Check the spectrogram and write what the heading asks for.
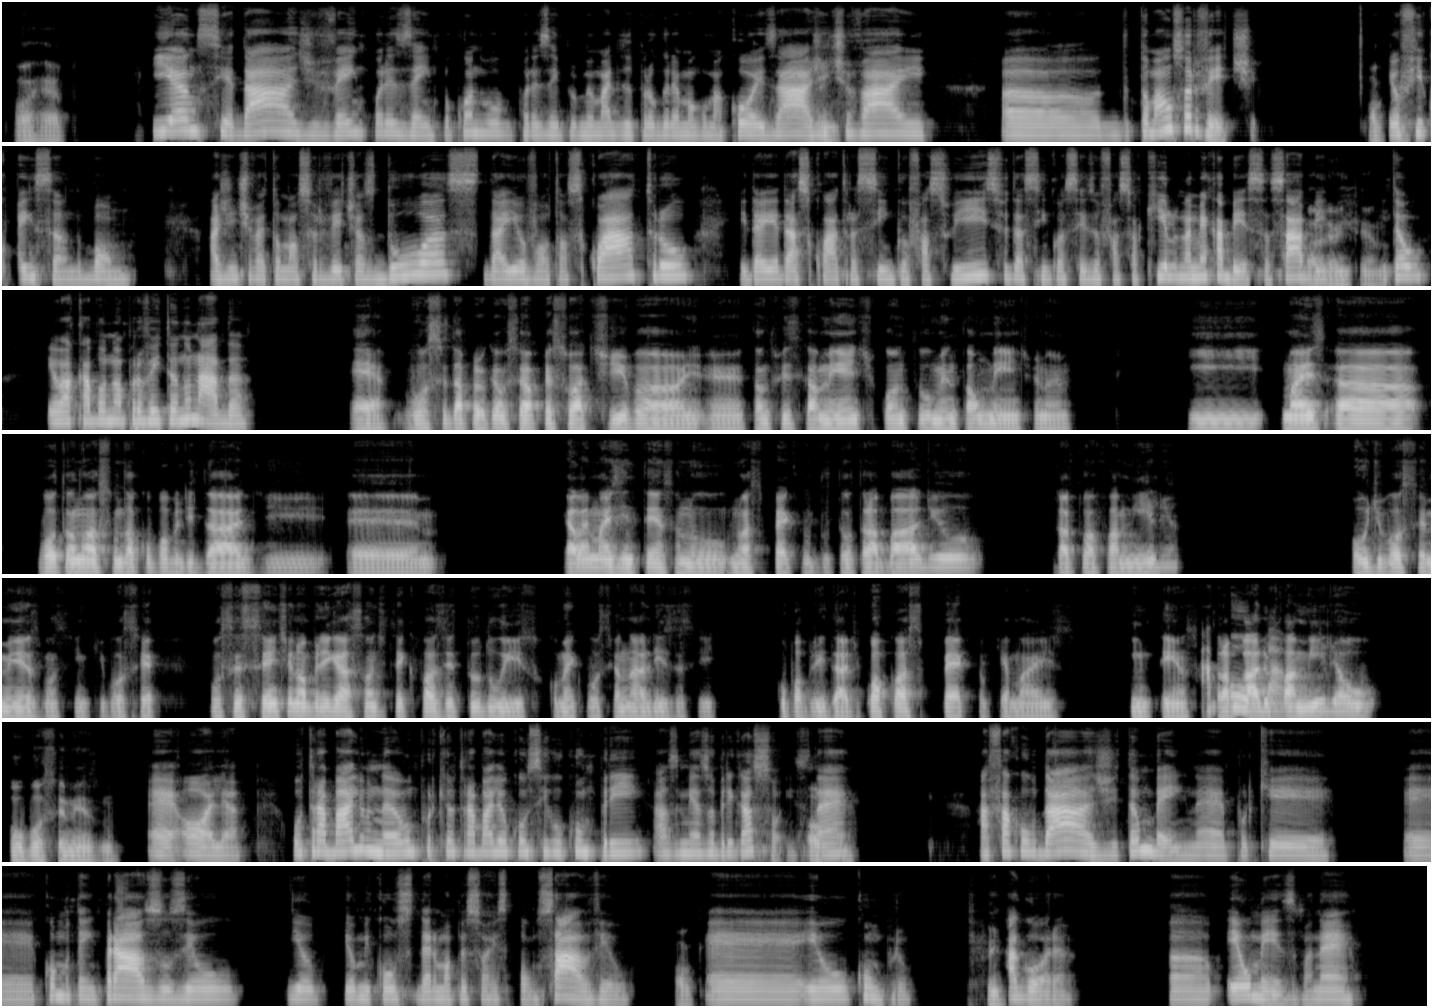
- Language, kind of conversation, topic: Portuguese, advice, Por que me sinto culpado ou ansioso ao tirar um tempo livre?
- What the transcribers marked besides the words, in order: tapping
